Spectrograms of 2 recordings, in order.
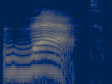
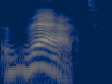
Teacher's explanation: fica um som meio lembrando uns Z olha that a língua dá até uma tremidinha quando você tiver falando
